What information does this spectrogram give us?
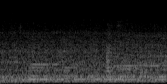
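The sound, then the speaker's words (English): A metro train rumbles somewhere beneath the floor, a steady, muffled low drone with a faint humming tone that holds evenly throughout, with no voices. “Oh, the floor is rumbling. This is a metro or something underneath us.”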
